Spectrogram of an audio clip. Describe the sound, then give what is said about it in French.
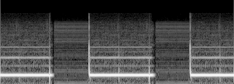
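A telephone busy signal: a loud, steady mid-pitched tone pulsing on and off in even beeps, about three of them separated by short silent gaps, with no voices. “Tiens, c'est drôle, c'est exactement le bruit que vous feriez si vous aviez raccroché.”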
